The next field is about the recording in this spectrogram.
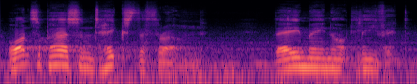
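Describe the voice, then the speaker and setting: A man's voice: medium pitch, big pitch swings, takes it slowly, darkish tone, a little hiss or hum, pitched above the performer's own voice. A man voicing a solemn undead male ruler who speaks formally, with archaic thee and thou. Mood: grave.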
